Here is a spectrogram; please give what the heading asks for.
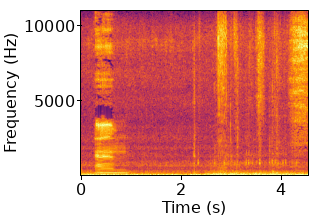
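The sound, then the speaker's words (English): A car drives down a bumpy track, with a steady low road-and-engine rumble and scattered rattles and knocks. A brief voice is heard at the start. “Yeah, but we're off now. I've just automatically decided to drive down the bumpy track that I said that I wasn't going to drive.”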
